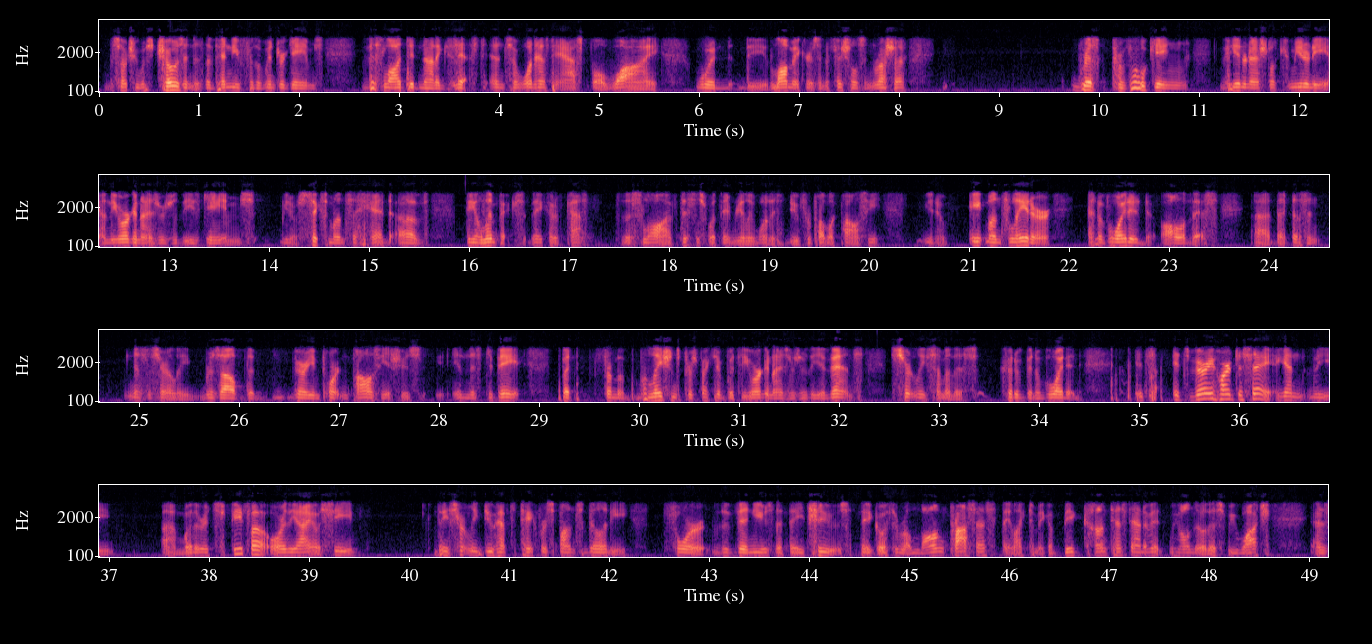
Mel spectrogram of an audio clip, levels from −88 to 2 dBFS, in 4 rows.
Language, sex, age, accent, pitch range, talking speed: English, male, 40-59, American, 120-145 Hz, 195 wpm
